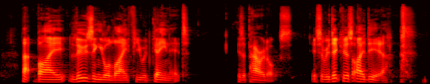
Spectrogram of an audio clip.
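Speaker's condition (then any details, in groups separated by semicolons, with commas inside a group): No condition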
